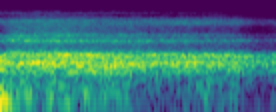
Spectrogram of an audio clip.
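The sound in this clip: A long, steady exhale after a deep inhale during a guided relaxation on the floor: a soft, breathy rush of air lasting about two seconds that fades slightly at the end, with no talking.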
